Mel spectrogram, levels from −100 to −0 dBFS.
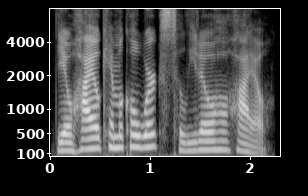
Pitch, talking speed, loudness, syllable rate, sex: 190 Hz, 155 wpm, -20 LUFS, 5.7 syllables/s, female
